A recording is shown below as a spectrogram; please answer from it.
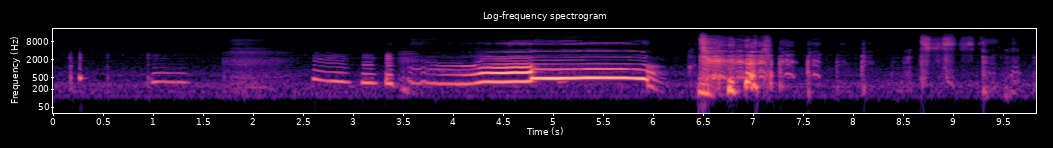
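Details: Spike the dog as a puppy gives short whimpering notes that build into one long, steady, clear howl lasting about two seconds, followed by scratchy rustling and clatter.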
